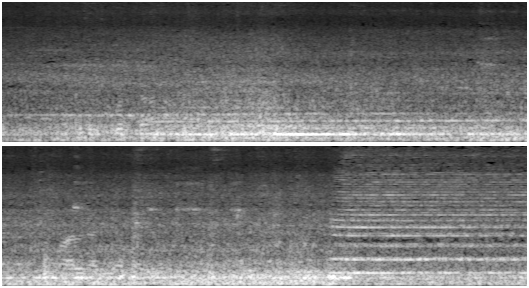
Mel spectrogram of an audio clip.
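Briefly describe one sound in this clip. A freight train rumbles loudly past close by.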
